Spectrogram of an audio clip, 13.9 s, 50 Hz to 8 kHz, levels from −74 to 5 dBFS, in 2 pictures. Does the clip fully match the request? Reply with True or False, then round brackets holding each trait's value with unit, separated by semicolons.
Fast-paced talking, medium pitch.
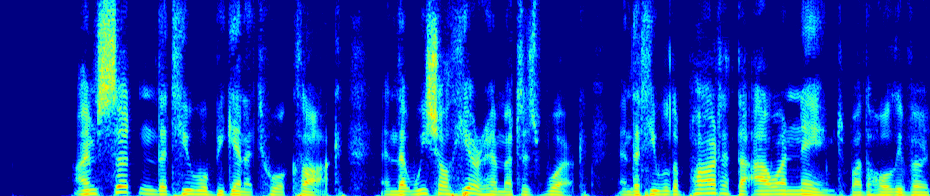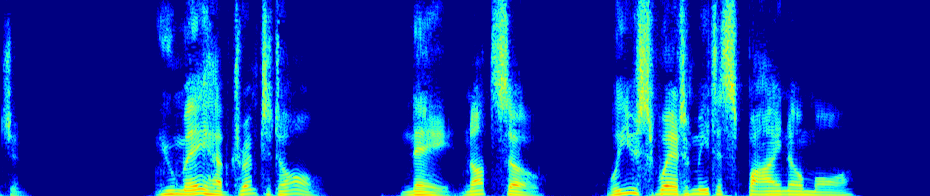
False (210 wpm; 130 Hz)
